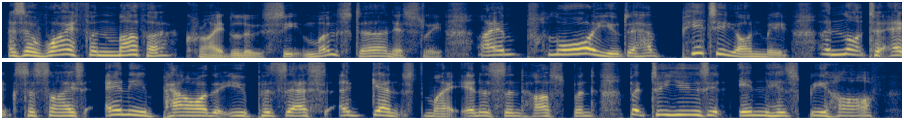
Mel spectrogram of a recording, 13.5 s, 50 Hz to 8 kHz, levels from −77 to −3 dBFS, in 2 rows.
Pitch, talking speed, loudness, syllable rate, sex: 175 Hz, 165 wpm, -19 LUFS, 4.7 syllables/s, male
